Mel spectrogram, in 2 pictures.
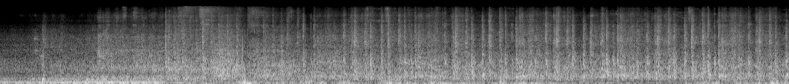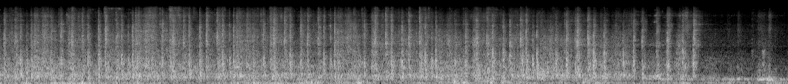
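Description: Bangladeshi express passenger train passing at speed a few metres away, loud. It opens with a deep rumble in the first two seconds, then its coaches' wheels rattle and clatter on the rails in dense, rapid clicks. The noise stops abruptly near the end.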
